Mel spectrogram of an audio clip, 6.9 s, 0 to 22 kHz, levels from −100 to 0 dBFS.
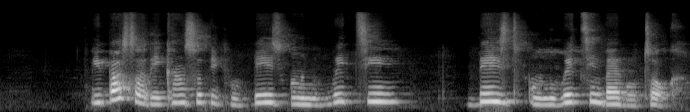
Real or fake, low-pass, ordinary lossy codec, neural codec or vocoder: fake; 14.4 kHz; AAC, 96 kbps; codec, 44.1 kHz, 2.6 kbps, SNAC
